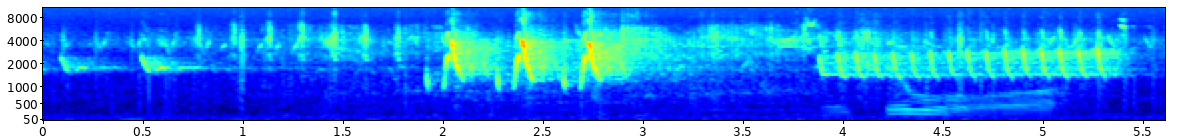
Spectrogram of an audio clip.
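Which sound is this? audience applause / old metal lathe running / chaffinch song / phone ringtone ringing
chaffinch song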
